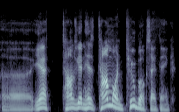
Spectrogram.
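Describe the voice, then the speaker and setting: A man's voice: mid-range voice, very animated, measured pace, vocal fry, a bit bright, no echo, clean studio sound. A man from Illinois whose first language was Spanish, hosting a casual livestream and reading viewer comments in a rambling, offhand way with some swearing. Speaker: comic book seller and livestream host.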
